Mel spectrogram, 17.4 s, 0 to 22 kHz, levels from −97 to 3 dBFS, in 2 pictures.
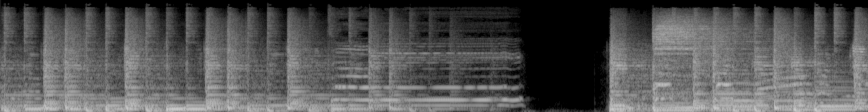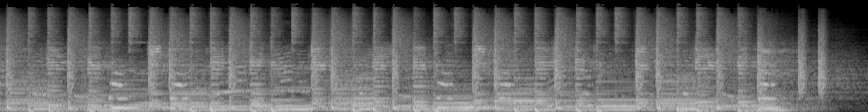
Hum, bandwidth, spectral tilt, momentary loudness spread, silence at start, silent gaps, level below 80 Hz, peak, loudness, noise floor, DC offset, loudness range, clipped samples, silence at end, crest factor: none; 17.5 kHz; -4.5 dB/octave; 8 LU; 0 s; none; -36 dBFS; -10 dBFS; -25 LUFS; -77 dBFS; under 0.1%; 6 LU; under 0.1%; 0.15 s; 16 dB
